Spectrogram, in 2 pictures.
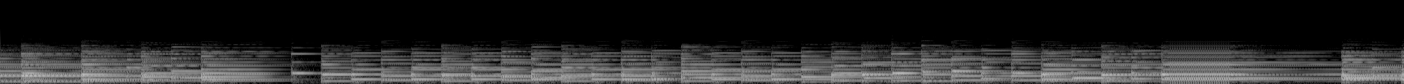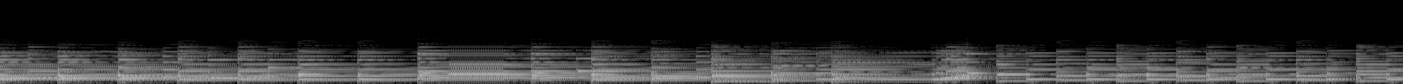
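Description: A steady 43 Hz buzz replaces the sound from 11.70 to 12.31 s and again from 18.55 to 19.09 s. This is a system hang loop, where a 23 ms fragment repeats while the system stalls, which fits a 1024-sample buffer.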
